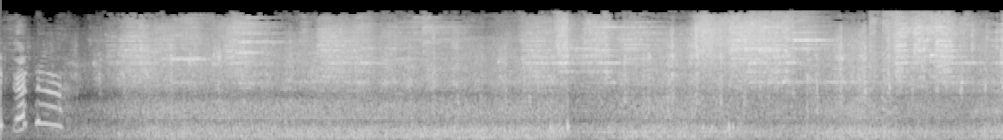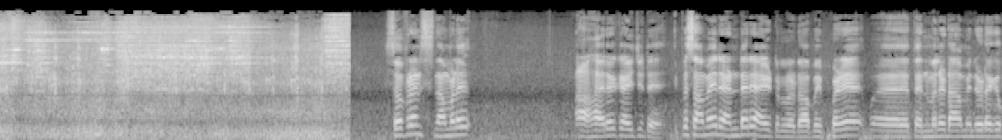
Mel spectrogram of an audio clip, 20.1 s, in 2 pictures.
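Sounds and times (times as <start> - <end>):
train wheels clattering on rails: 0.7 - 13.6
high wheel squeal: 0.9 - 4.4, 5.2 - 6.4, 7.0 - 13.6.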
